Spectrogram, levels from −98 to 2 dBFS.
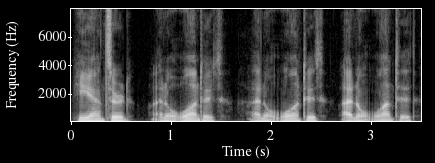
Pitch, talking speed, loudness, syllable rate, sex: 115 Hz, 240 wpm, -18 LUFS, 5.7 syllables/s, male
